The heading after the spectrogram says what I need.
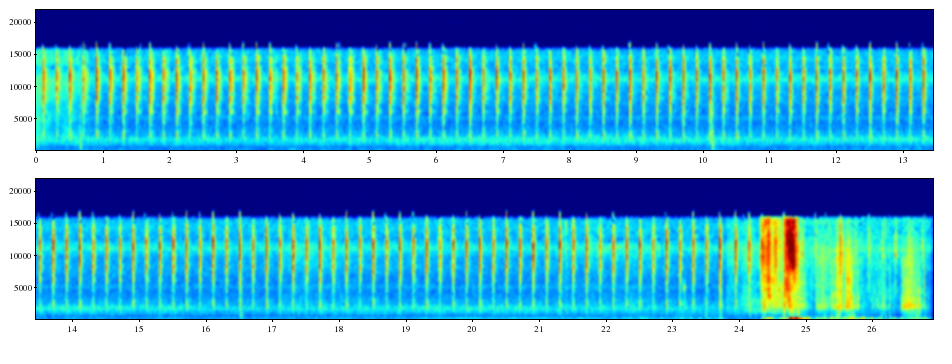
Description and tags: Large mechanical clock ticking (Airplane Cockpit clock, Russian MIG).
